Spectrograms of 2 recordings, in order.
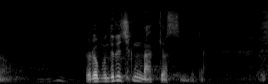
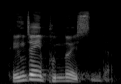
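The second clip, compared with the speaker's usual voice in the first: ordinary delivery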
